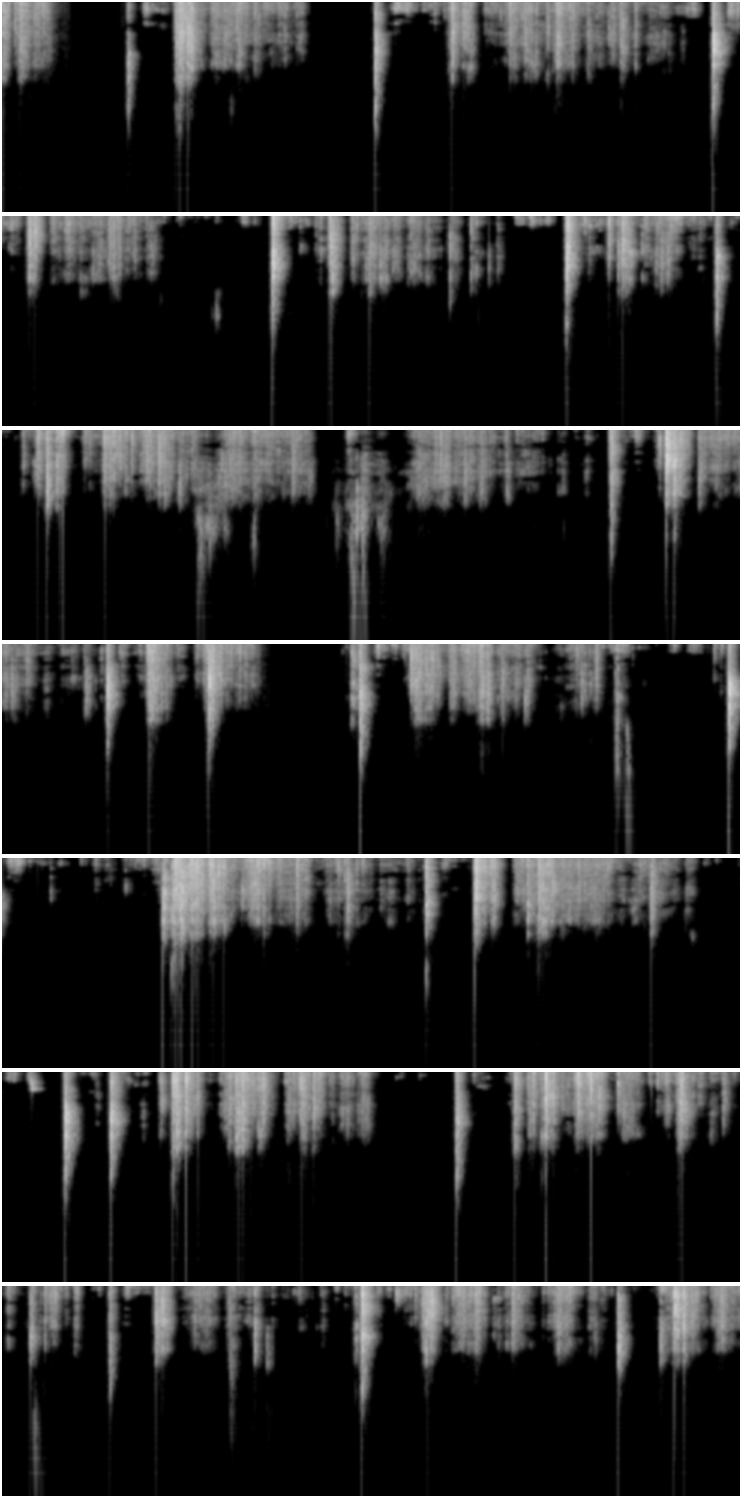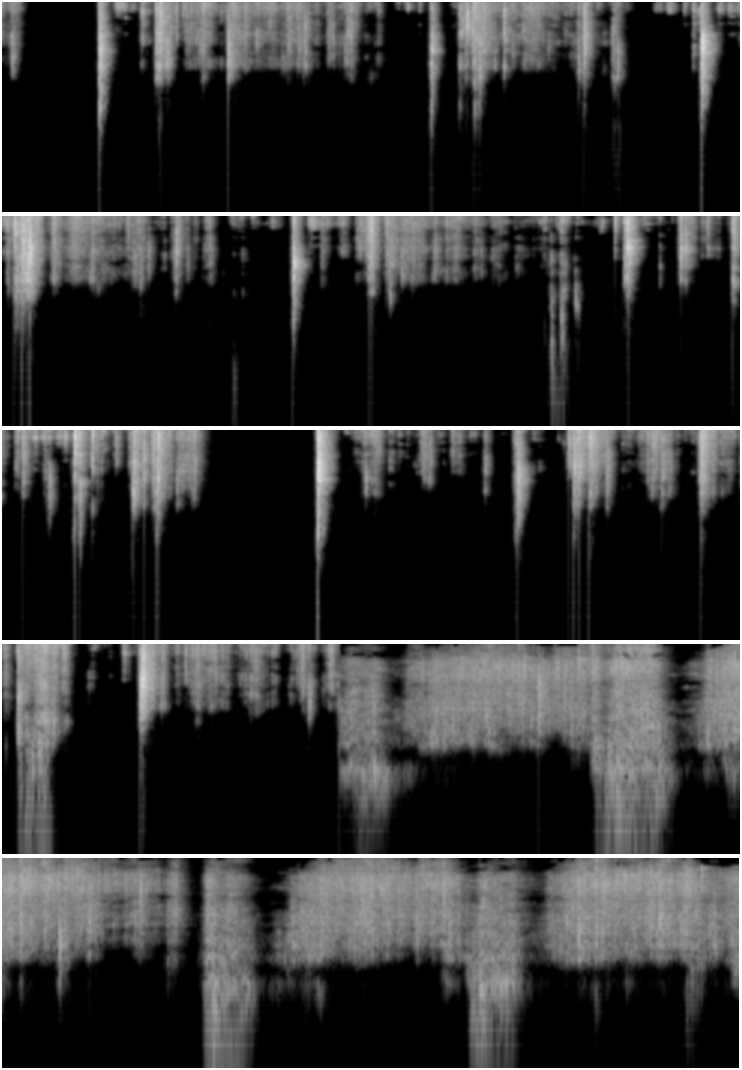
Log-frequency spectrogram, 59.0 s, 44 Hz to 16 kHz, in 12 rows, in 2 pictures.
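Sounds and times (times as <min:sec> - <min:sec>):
chalk crunching and crumbling: 0:07.0 - 0:13.7, 0:48.1 - 0:59.0.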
